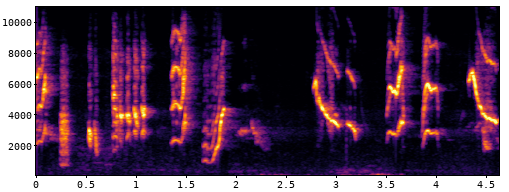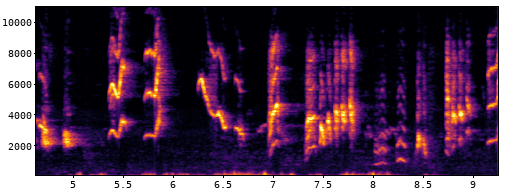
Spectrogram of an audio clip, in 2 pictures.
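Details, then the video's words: Long-tailed shrike singing a varied song of copied bird calls, with looping whistled slurs, scratchy chatters and squeaky phrases in rapid succession; soft low rumbling noise underneath. "cendet gacor masteran untuk burung yang susah bunyi banyak varian suara burung lainya"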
